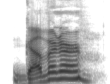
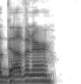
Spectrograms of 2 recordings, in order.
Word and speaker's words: Gouverneur: And I found out about this dude who's named, I guess we pronounce it Governor, but it's spelled G-O-U-V-E-R-N-E-U-R. So like the most French European way to spell governor, I guess.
